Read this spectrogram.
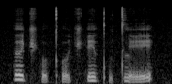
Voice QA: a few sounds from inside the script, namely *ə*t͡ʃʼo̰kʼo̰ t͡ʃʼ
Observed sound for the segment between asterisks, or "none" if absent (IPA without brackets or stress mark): ə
